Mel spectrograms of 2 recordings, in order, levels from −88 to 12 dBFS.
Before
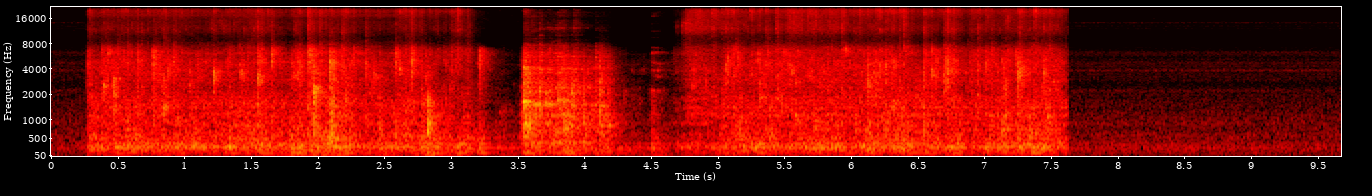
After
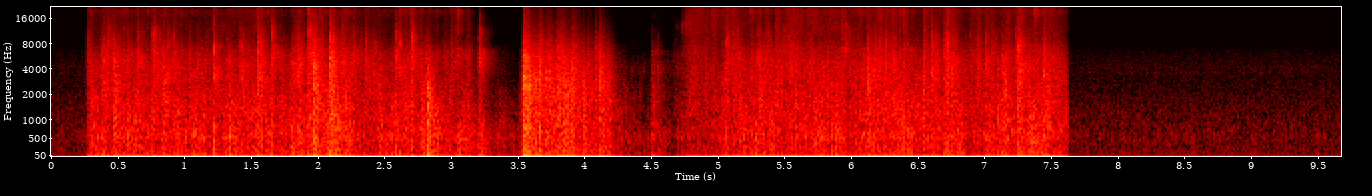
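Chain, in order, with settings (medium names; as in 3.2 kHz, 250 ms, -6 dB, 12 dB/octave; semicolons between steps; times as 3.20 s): treble shelf 7.9 kHz -6.5 dB; full-wave rectifier; trim +1 dB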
